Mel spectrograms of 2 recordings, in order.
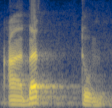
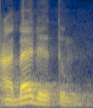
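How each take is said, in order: First: The d goes straight into t, no vowel. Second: A vowel is sounded between d and t. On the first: The speaker calls it right. "Abadtum langsung ke huruf ta ya" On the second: The speaker calls it wrong. "jangan sampai kita baca abadatum"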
